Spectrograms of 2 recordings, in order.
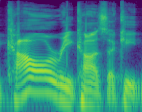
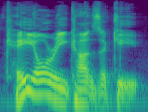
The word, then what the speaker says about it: Kaori Kanzaki: I hate to be extremely nitpicky here, but you said your first name wrong. It should be Kaori Kanzaki, not Kaori Kanzaki.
